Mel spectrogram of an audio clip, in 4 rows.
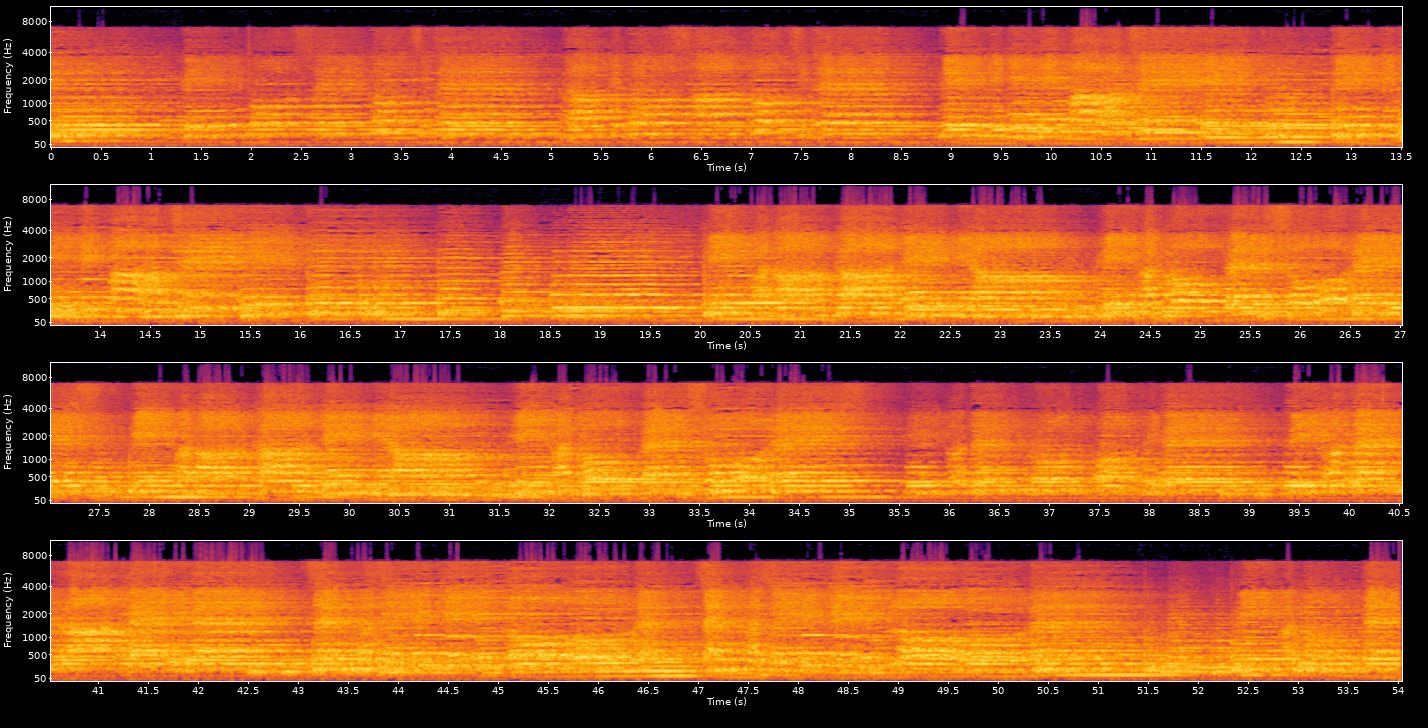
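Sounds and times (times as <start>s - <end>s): choir singing sustained chords: 0.0s - 54.0s.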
